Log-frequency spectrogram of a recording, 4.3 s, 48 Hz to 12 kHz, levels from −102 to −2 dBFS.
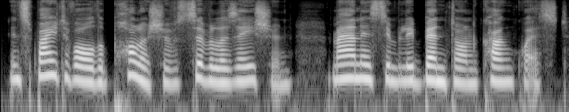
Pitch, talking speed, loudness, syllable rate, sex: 225 Hz, 195 wpm, -21 LUFS, 5.7 syllables/s, female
